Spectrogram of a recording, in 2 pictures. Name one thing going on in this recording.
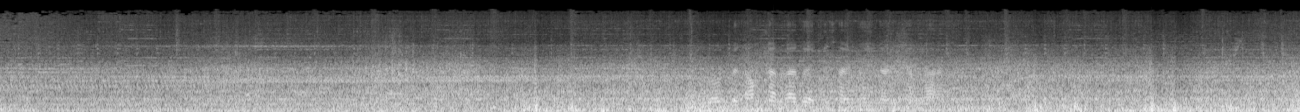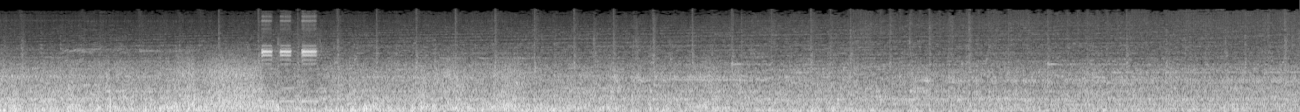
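An engine hums steadily as a vehicle drives along a road.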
